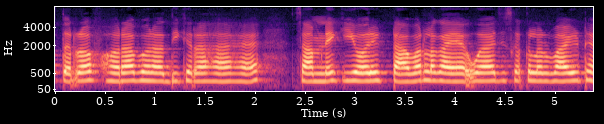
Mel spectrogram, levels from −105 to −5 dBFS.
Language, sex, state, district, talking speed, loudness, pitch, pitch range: Hindi, female, Jharkhand, Garhwa, 200 wpm, -14 LUFS, 255 Hz, 250-265 Hz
